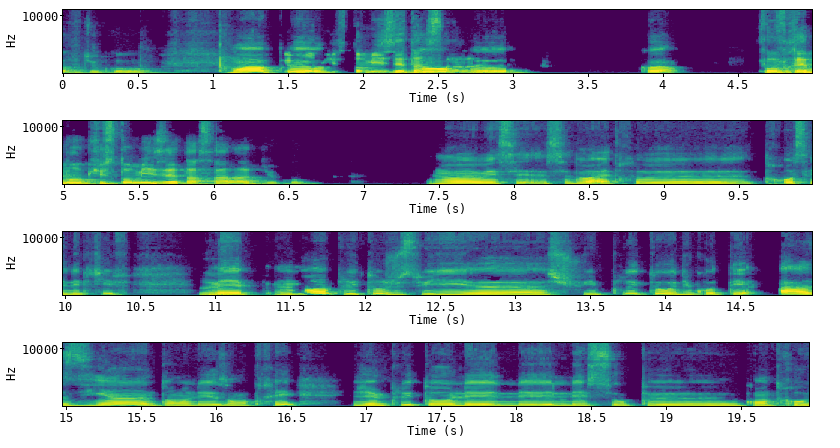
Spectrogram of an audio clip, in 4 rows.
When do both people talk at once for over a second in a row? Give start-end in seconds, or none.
1.3-2.9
